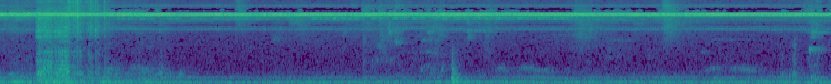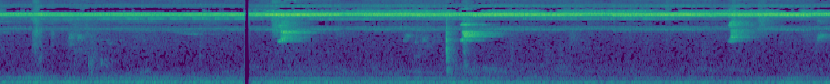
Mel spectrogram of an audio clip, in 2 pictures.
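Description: Steady, high-pitched drone of insects, with a low rumble underneath and a few short chirps in the second half.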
